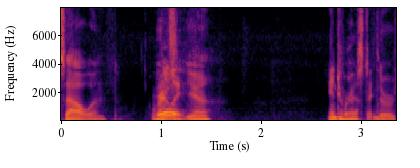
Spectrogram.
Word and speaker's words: Samhain: looked past bud's inner oh samhain it's actually pronounced wrong it's actually pronounced salon really yeah interesting they were saying it wrong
